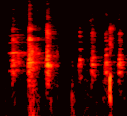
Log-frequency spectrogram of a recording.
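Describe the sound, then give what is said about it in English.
A chicken clucks in a quick series of short, throaty bursts, a brief pause, then several more clucks, fairly loud with no talking. “That is literally a chicken.”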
